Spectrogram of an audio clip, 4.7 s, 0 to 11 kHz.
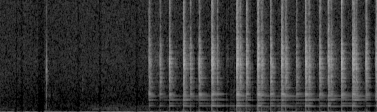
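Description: A 0.33 L Coca-Cola Cherry aluminium can, held on a tablecloth with its fill not visible, is tapped with long fingernails. After a quiet stretch with faint rustling and a single click, a quick, steady run of sharp, hollow taps begins. Each tap has a short metallic ring with clear mid tones around 650 Hz and 1.2 kHz plus a bright, crisp edge.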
